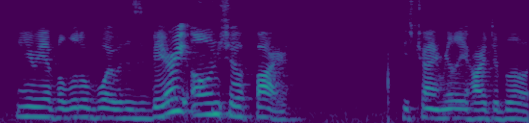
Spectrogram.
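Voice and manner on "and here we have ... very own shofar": usual speaking voice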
